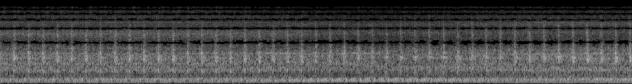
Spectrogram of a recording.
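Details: Steady, sharp mechanical tick at about three and a half per second over the running engine; engine ticking, cause not identified.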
